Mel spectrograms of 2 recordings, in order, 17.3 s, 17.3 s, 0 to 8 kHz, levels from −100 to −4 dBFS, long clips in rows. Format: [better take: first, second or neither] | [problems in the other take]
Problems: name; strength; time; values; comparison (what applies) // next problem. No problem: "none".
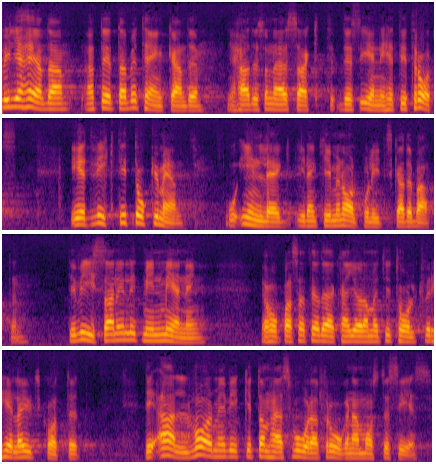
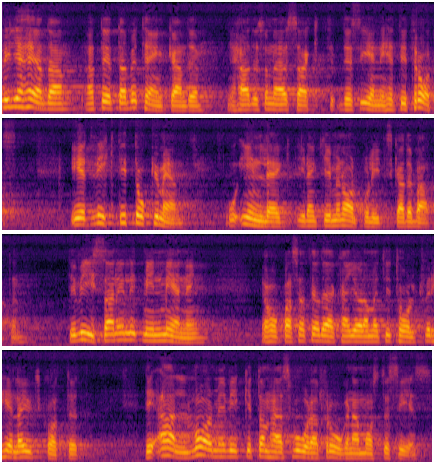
first | room echo; dies away in 2.1 s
